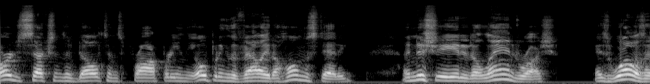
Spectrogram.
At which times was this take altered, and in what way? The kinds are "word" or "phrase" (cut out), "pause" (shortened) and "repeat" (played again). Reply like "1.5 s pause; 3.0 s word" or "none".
none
